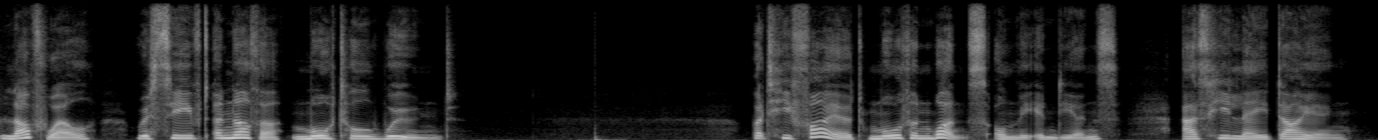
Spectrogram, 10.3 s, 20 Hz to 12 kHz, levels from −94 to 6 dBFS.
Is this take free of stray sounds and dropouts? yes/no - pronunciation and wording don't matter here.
no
